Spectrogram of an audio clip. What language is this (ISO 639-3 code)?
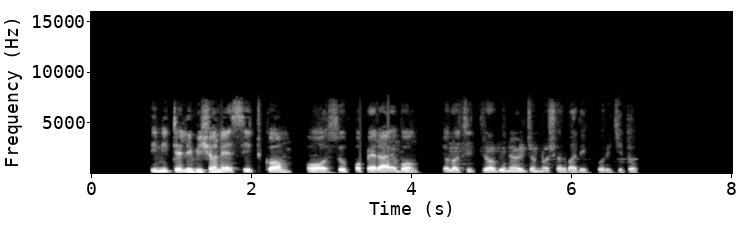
ben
